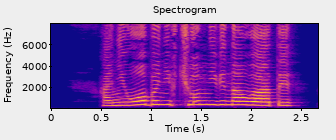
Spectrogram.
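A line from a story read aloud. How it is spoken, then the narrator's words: Shouted. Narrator (Russian): закричала Кэти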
